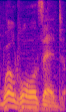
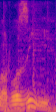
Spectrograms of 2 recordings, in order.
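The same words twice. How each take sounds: First: The last letter is said the British way, zed. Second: The last letter is said the American way, zee.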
